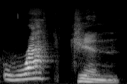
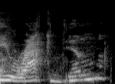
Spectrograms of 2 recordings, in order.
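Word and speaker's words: Racjin: I believe their name is pronounced Rakjin. They used to be Rakdim, but that was just a pronunciation error from like the English translation.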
